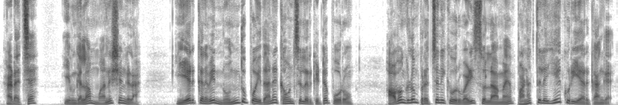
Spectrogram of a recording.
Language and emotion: Tamil, disgusted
